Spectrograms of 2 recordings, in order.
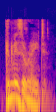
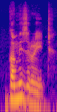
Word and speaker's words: commiserate: commiserate, कमिजरेट, कमिजरेट, correct pronunciation इसका क्या है, कमिजरेट, कमिजरेट। ये कॉम नहीं होगा, कॉमिजरेट नहीं होगा, का बोलेंगे सी केबल, का और मिज और रेट।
